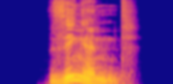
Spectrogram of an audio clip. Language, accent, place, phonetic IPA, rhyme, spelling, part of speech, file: German, Germany, Berlin, [ˈzɪŋənt], -ɪŋənt, singend, verb, De-singend.ogg
- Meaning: present participle of singen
